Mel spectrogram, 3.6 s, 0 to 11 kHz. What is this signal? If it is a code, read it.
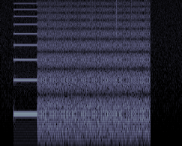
POCSAG pager data (1200 baud), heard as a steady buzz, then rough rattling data.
